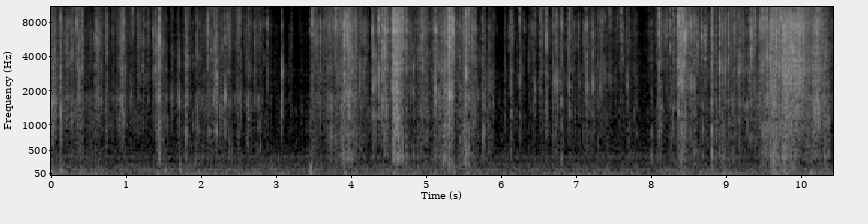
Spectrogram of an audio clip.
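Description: Foil trading-card pack wrappers crinkling and tearing as they are ripped open by hand, in irregular bursts, loudest near the end.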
